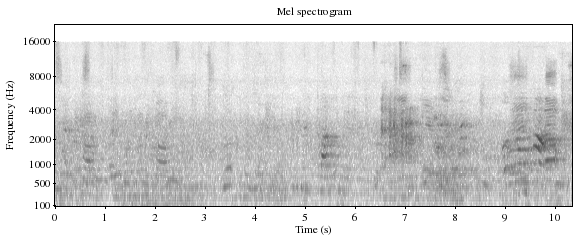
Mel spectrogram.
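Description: Several people talk in an echoing hall.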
